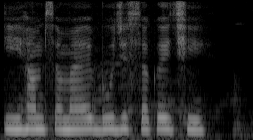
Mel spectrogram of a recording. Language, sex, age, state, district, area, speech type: Maithili, female, 30-45, Bihar, Sitamarhi, rural, read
